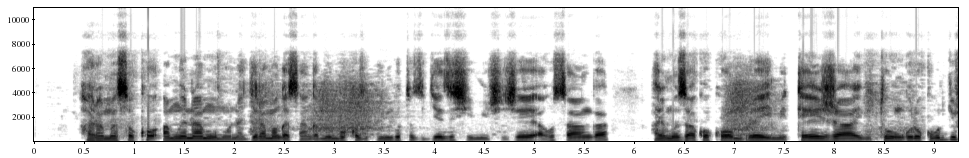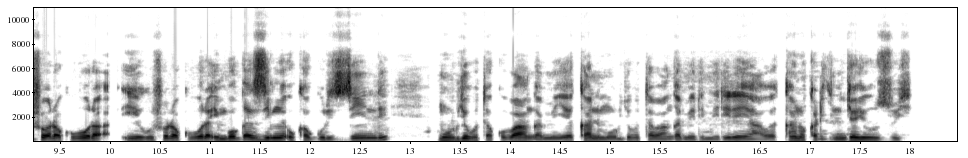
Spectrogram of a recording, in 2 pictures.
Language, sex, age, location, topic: Kinyarwanda, male, 18-24, Huye, agriculture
